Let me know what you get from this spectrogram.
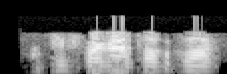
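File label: Police Patrol Dispatch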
